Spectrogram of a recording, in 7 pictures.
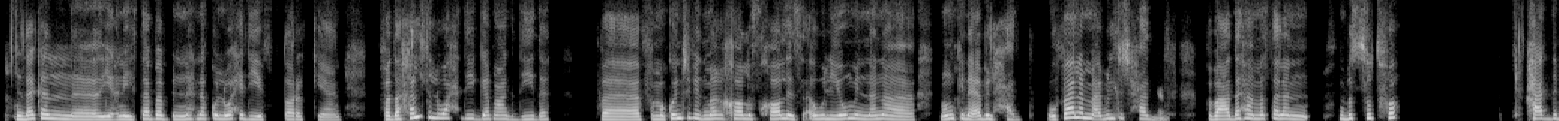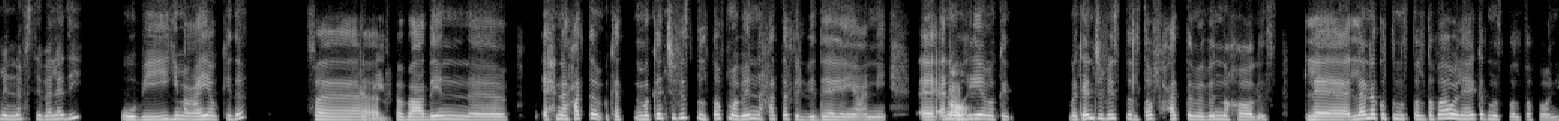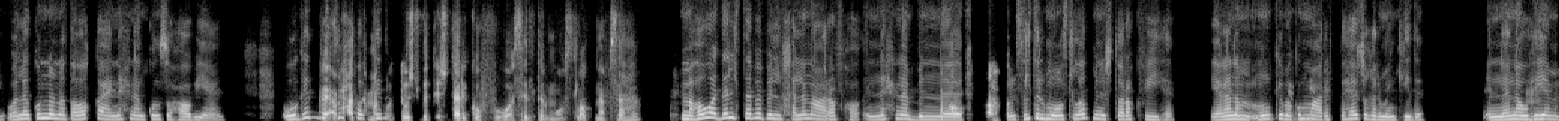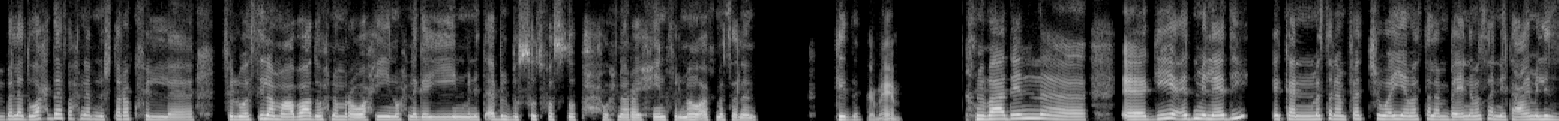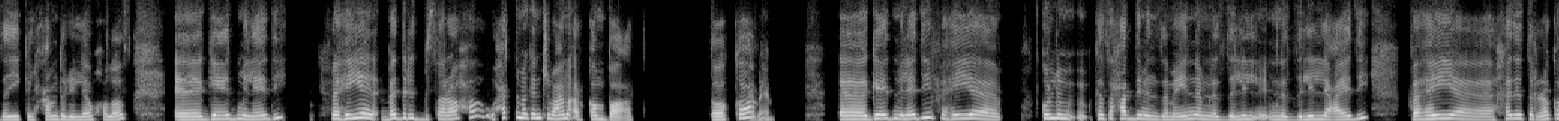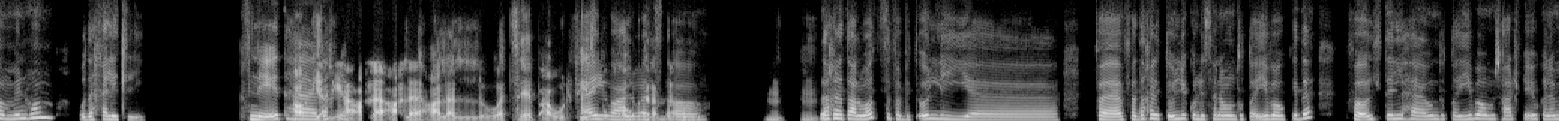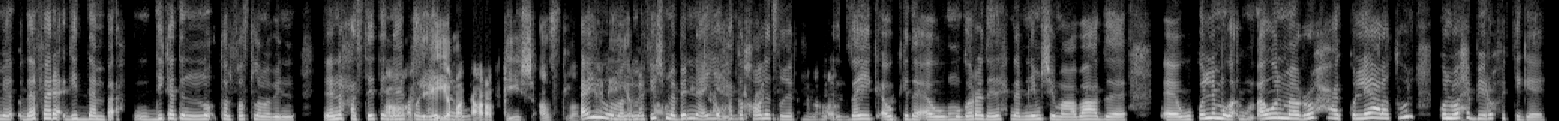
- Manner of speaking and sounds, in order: tapping; other background noise; unintelligible speech
- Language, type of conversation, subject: Arabic, podcast, احكيلي عن لقاء بالصدفة خلّى بينكم صداقة أو قصة حب؟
